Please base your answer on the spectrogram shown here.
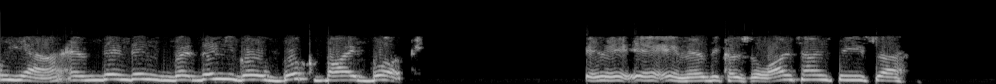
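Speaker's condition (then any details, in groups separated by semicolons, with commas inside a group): Cerebral palsy; lifelong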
